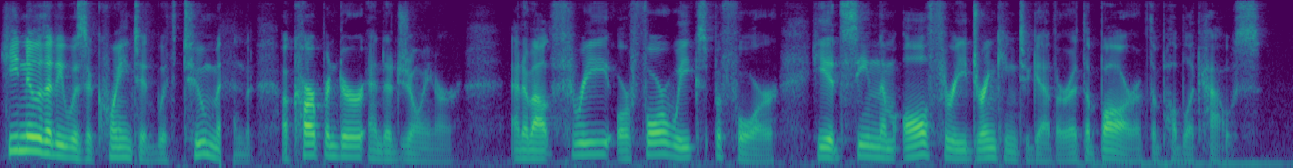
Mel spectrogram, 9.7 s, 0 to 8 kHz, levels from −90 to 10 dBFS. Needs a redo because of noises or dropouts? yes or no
yes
